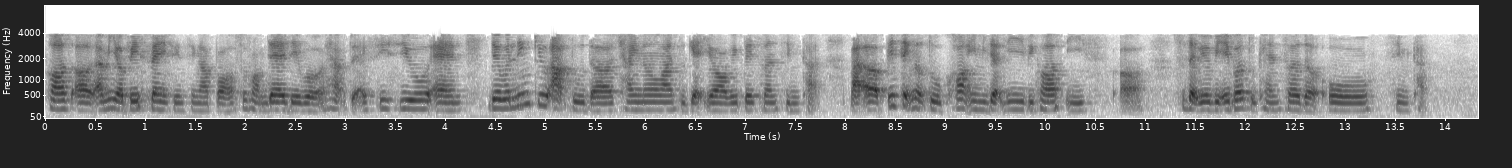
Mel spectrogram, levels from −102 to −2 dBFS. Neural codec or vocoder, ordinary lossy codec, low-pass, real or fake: none; AAC, 16 kbps; 7.2 kHz; real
